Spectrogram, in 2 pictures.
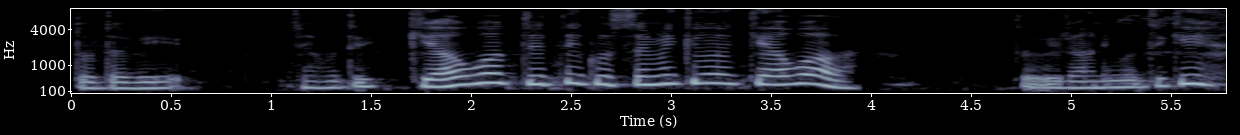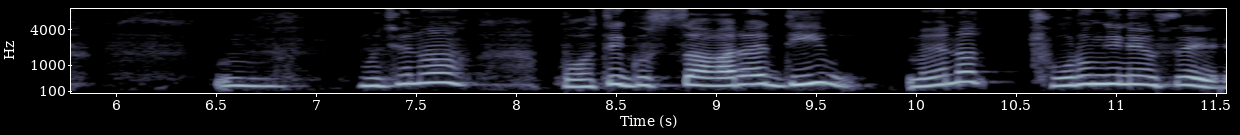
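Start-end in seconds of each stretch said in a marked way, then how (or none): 1.7-3.8 higher, quick worried questioning; high fretful sister voice; concerned elder sister. Acted. Sneha asks worried sister. 6.5-11.5 higher, louder furious vow; loud, high petulant rage; angry girl. Acted. Rani fuming about Vikas.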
